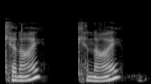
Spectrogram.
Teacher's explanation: It's a yes no question, so it'll go up.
